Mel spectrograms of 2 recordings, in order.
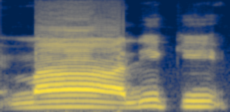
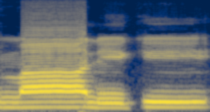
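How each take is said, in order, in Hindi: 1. पहले अक्षर के बाद के छोटे स्वर जल्दी बोले जाते हैं। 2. पहले अक्षर के बाद के छोटे स्वर खींचे जाते हैं। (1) "बल्कि जल्दी करके पढ़ेंगे" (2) "बाज क्या पढ़ देते मालिकी, ये गलत है"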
